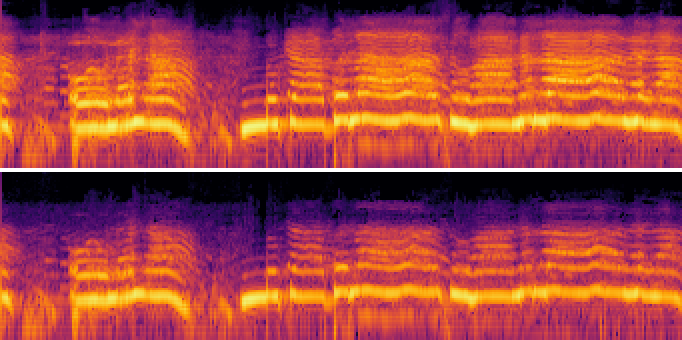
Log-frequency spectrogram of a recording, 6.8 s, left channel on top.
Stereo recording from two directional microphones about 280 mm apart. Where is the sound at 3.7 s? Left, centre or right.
Left.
